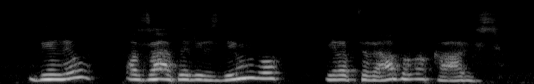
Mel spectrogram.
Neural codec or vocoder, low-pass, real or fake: autoencoder, 48 kHz, 32 numbers a frame, DAC-VAE, trained on Japanese speech; 14.4 kHz; fake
